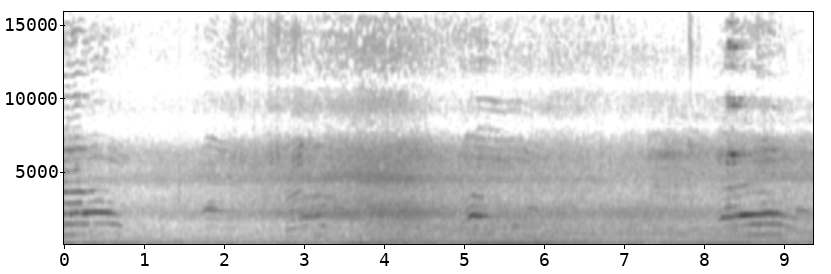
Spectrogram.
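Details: Stray cat in a park or street giving four short, fairly faint meows, each a brief bent note, scattered across the stretch against a constant low hum of background noise.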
